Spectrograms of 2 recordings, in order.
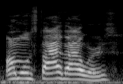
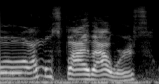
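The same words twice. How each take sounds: First: Almost five hours with five leaned on, a bit quicker; stress on five. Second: Almost five hours with five slowly stretched out; stress on five. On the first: Repeating the repair time for listeners, stressing five. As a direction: repeat it, still leaning on five. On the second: Telling listeners how long the repair took, stretching five. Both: Real, not acted.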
